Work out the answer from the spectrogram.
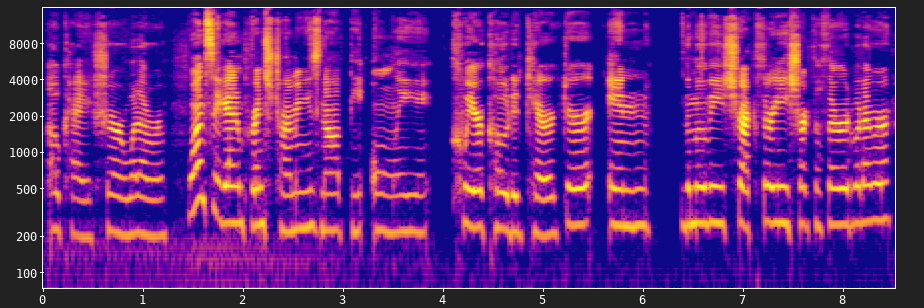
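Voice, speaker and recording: High-voiced, chatty young woman. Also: fairly even intonation, normal speed, few pauses, fairly bright tone, dry recording. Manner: chatty, sarcastic, conversational. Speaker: video essayist. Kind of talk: casual commentary.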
